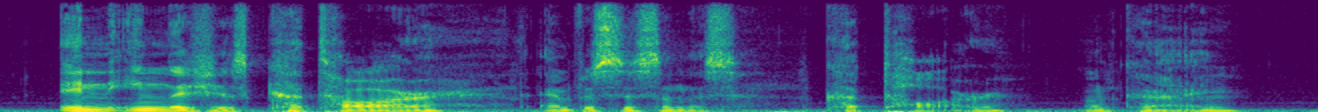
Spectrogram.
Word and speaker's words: Qatar: And this is if you take if you imagine saying like a K and then just walking the sound farther and farther and farther back in your throat. So you go back like C. That's cough.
